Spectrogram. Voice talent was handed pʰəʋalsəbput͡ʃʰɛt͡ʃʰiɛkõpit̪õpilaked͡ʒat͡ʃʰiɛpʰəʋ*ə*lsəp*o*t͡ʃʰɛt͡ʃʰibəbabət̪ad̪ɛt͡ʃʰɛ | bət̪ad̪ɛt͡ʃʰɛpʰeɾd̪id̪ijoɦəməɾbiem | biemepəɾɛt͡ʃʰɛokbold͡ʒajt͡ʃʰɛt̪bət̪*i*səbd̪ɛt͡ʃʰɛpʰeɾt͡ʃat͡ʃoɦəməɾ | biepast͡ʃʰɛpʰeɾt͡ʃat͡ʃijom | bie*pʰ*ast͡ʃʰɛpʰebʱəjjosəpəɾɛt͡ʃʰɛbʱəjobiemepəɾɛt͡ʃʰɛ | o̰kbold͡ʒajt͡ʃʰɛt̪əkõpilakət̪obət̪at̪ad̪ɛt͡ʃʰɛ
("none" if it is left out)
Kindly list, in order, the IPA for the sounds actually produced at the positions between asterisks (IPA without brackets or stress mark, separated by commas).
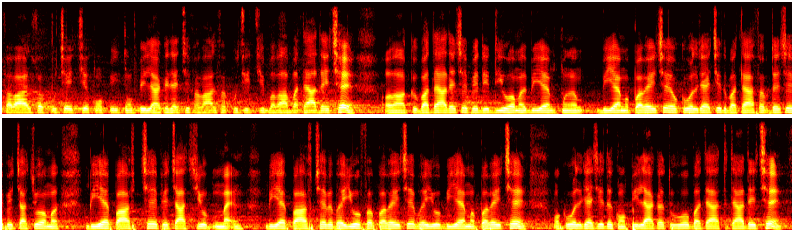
a, u, a, p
